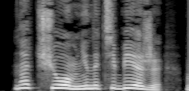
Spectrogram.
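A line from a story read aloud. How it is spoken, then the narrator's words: Exclaiming. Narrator (Russian): воскликнул Сири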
